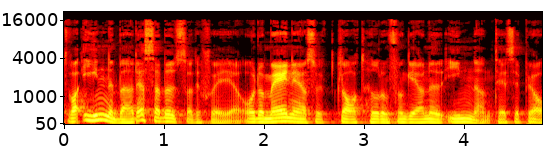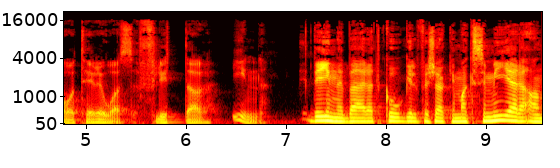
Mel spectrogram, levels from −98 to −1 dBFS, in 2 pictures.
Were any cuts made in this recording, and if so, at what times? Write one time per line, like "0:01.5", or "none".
0:07.1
